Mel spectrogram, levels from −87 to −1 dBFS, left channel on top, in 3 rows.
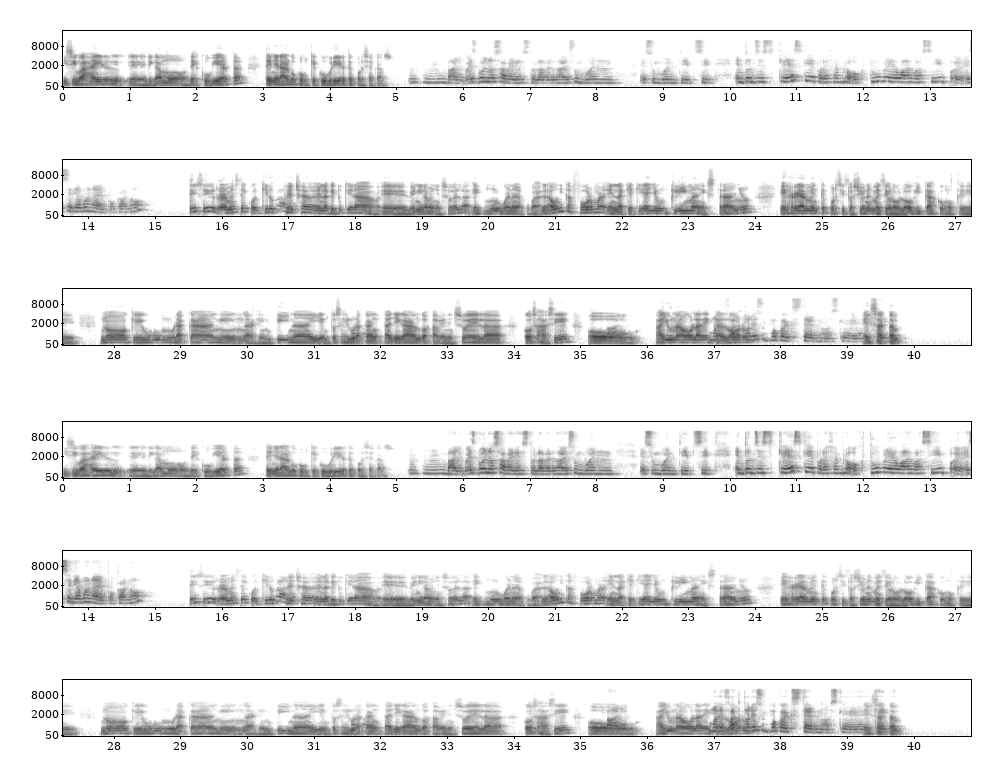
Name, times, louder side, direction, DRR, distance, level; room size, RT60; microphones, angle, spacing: voice 1, 0.0-2.7 3.0-4.9 15.5-27.4 27.8-33.8 34.2-34.8 35.1-35.8 36.1-37.5 39.2-39.8, left 2 dB, 50° left, 0.5 m, -32 dB
voice 2, 5.2-8.3 8.7-14.9 16.8-17.1 31.6-32.0 34.2-34.4 35.3-35.8 36.9-39.6, right 4 dB, 80° right, 0.4 m, -35 dB
5.1 x 2.5 x 2.2 m
head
